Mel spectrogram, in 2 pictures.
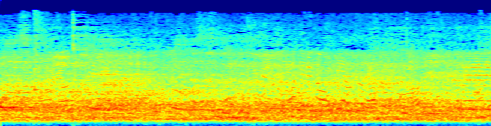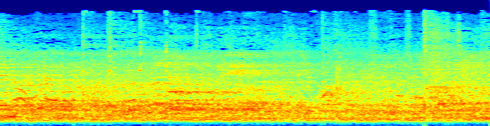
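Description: A crowd chatters steadily, echoing through a large hall.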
